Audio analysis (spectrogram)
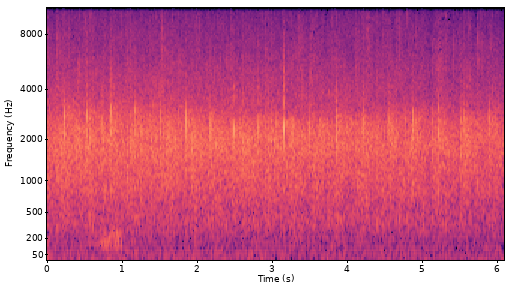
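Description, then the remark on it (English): An audience applauds people who shared testimony and have come back onto the stage: a steady, dense wash of many hands clapping at a fairly even level with small sharp claps poking out, sustained throughout without talking. “Let's give them a round of applause again for being this brave.”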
